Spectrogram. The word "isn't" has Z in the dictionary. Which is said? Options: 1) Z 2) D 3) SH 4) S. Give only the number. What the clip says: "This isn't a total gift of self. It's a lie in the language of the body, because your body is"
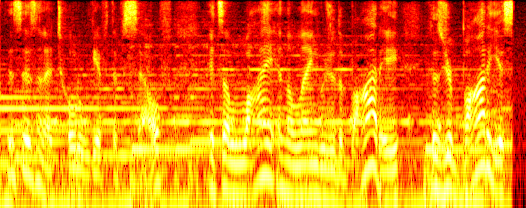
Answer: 1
